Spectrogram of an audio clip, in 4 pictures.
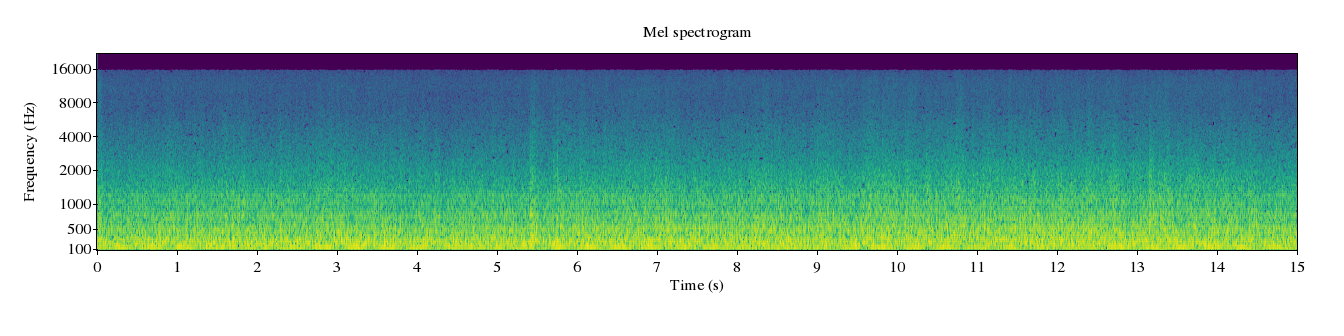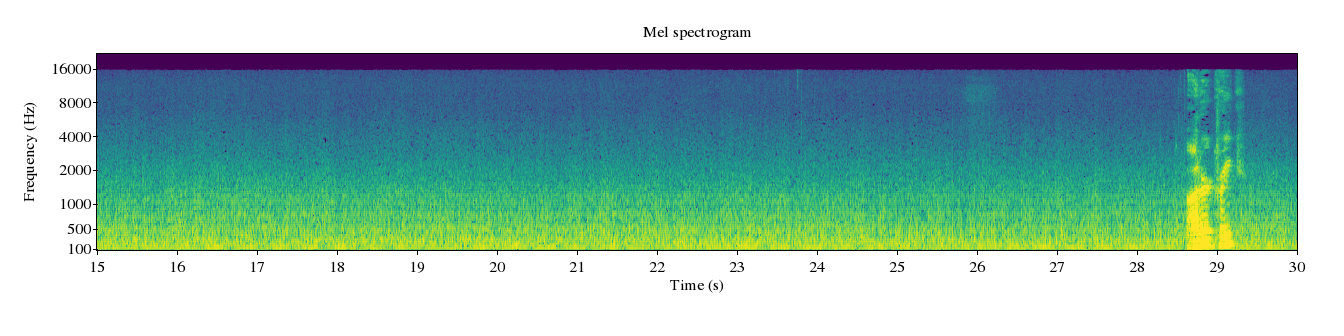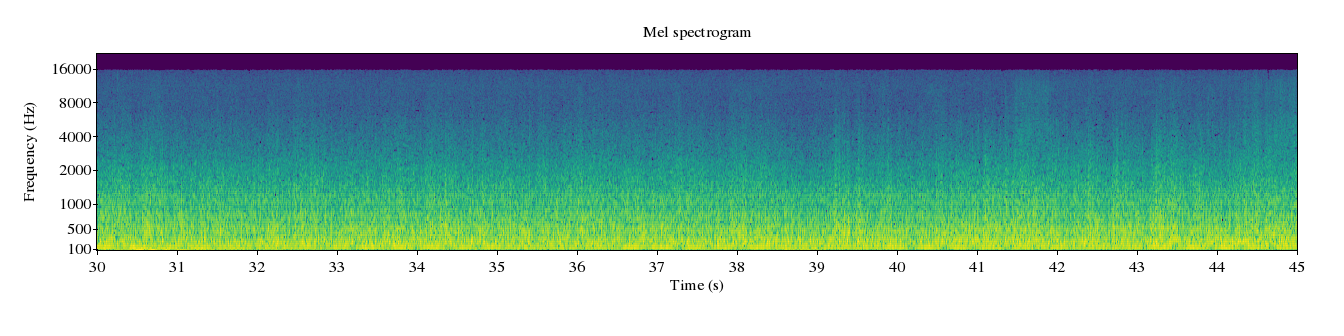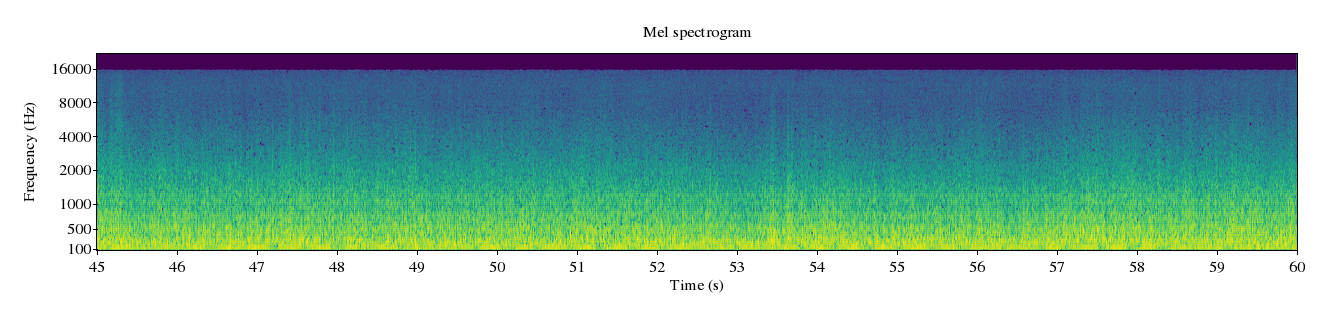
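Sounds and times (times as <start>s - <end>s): constant low hum: 0.0s - 60.0s.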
